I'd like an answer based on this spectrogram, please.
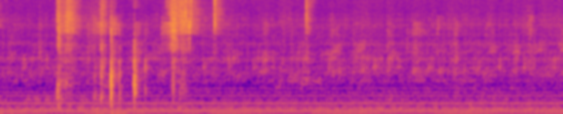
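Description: A few light taps and a short scrape of a crayon on paper in the first two seconds, then only a steady low hum.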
